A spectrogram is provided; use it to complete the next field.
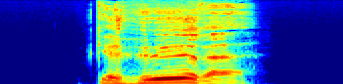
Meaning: inflection of gehören: 1. first-person singular present 2. first/third-person singular subjunctive I 3. singular imperative
- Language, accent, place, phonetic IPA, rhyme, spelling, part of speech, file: German, Germany, Berlin, [ɡəˈhøːʁə], -øːʁə, gehöre, verb, De-gehöre.ogg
